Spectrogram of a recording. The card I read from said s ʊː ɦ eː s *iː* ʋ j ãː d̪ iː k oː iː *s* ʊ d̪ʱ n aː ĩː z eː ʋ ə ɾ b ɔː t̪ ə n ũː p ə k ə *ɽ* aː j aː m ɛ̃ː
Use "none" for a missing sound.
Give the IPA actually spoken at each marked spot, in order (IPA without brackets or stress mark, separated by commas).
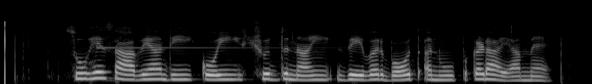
aː, ʃ, ɽ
